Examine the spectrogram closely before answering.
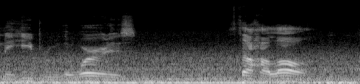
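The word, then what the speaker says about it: תהלה: The word is tahalah. Tahalah. Strong's H 8416 tehillah tehillah In the ancient Hebrew it's pronounced tahalah.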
